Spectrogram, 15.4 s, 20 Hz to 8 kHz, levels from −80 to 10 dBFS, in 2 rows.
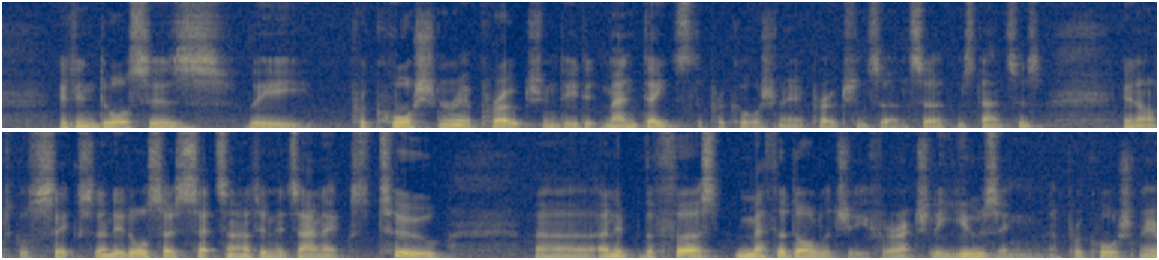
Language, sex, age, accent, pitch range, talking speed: English, male, 50-69, British, 85-120 Hz, 145 wpm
